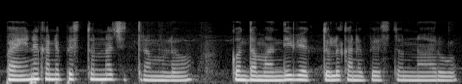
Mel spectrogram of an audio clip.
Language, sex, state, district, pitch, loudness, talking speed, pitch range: Telugu, female, Telangana, Hyderabad, 205 Hz, -14 LUFS, 80 wpm, 195-220 Hz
